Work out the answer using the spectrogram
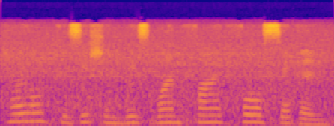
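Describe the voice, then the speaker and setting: A woman's voice: medium pitch, moderate pace, natural voice. A woman playing a businesslike airline pilot over the radio, speaking in procedural phraseology. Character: businesslike female airline pilot calling the tower. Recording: hissy radio with engine-like noise.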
